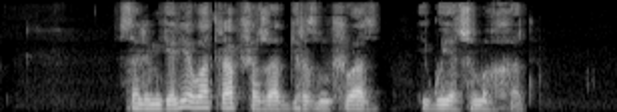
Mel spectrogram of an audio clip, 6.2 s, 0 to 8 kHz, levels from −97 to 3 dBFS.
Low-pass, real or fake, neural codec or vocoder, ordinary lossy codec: 7.2 kHz; real; none; AAC, 32 kbps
